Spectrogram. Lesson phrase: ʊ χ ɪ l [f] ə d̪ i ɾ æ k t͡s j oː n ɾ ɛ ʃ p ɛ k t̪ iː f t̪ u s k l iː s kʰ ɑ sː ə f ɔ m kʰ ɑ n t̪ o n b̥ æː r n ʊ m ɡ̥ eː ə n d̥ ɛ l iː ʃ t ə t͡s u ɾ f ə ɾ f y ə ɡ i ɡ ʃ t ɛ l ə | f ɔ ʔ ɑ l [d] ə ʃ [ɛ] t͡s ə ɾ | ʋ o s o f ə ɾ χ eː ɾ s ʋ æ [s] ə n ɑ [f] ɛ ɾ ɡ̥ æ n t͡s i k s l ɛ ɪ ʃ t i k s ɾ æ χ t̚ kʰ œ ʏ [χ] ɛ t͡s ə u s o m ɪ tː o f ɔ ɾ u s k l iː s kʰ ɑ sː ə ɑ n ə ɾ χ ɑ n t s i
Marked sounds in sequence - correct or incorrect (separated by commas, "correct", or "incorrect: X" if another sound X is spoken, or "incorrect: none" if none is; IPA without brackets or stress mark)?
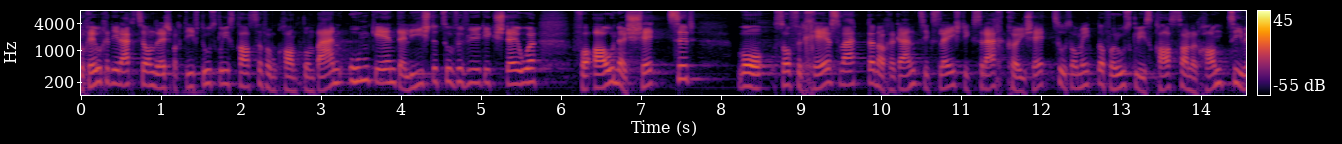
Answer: incorrect: χ, incorrect: n, correct, incorrect: t, incorrect: χ, incorrect: ʃ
